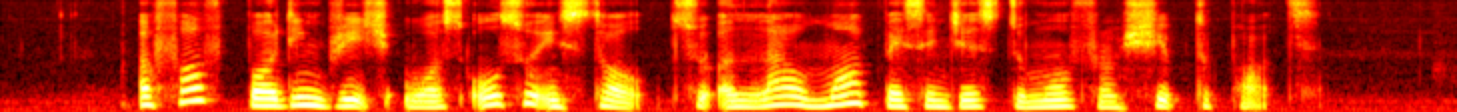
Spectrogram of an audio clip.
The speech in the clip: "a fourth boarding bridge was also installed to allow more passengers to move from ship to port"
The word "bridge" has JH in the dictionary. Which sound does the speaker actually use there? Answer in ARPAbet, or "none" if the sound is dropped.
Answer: CH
